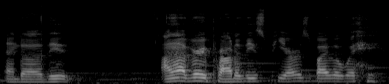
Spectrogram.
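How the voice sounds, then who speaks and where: A man's voice: medium pitch, steady tone, moderate pace, faint music behind. A tired young man hosting a casual chat about league rankings, rambling with many fillers and self-deprecating asides. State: tired, losing his voice. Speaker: host of draft league power rankings.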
